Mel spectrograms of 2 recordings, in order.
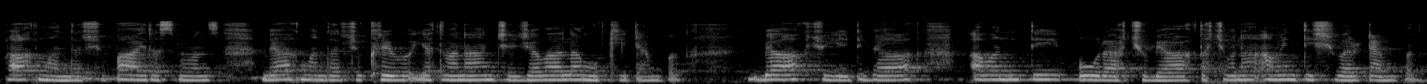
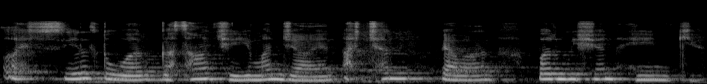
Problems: constant background noise, echo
